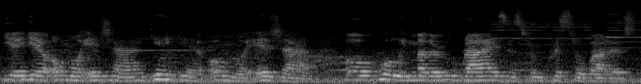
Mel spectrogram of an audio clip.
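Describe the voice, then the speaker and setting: A woman's voice: mid-range voice, lightly acted. Woman acting a reverent, lyrical grown daughter, echoey and distant. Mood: reverent invocation. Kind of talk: staged reading of a poetic play. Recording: distant echoey room, loud background noise.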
